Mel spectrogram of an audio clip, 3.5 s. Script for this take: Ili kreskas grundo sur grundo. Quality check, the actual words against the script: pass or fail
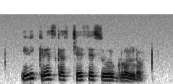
fail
